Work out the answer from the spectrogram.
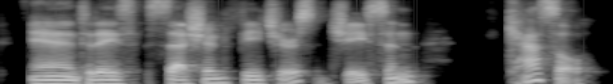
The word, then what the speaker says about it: Castle: And today's session features Jason Castle. Is that how you say it? Castle? It is indeed. Yeah. Very good. It's like the building.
